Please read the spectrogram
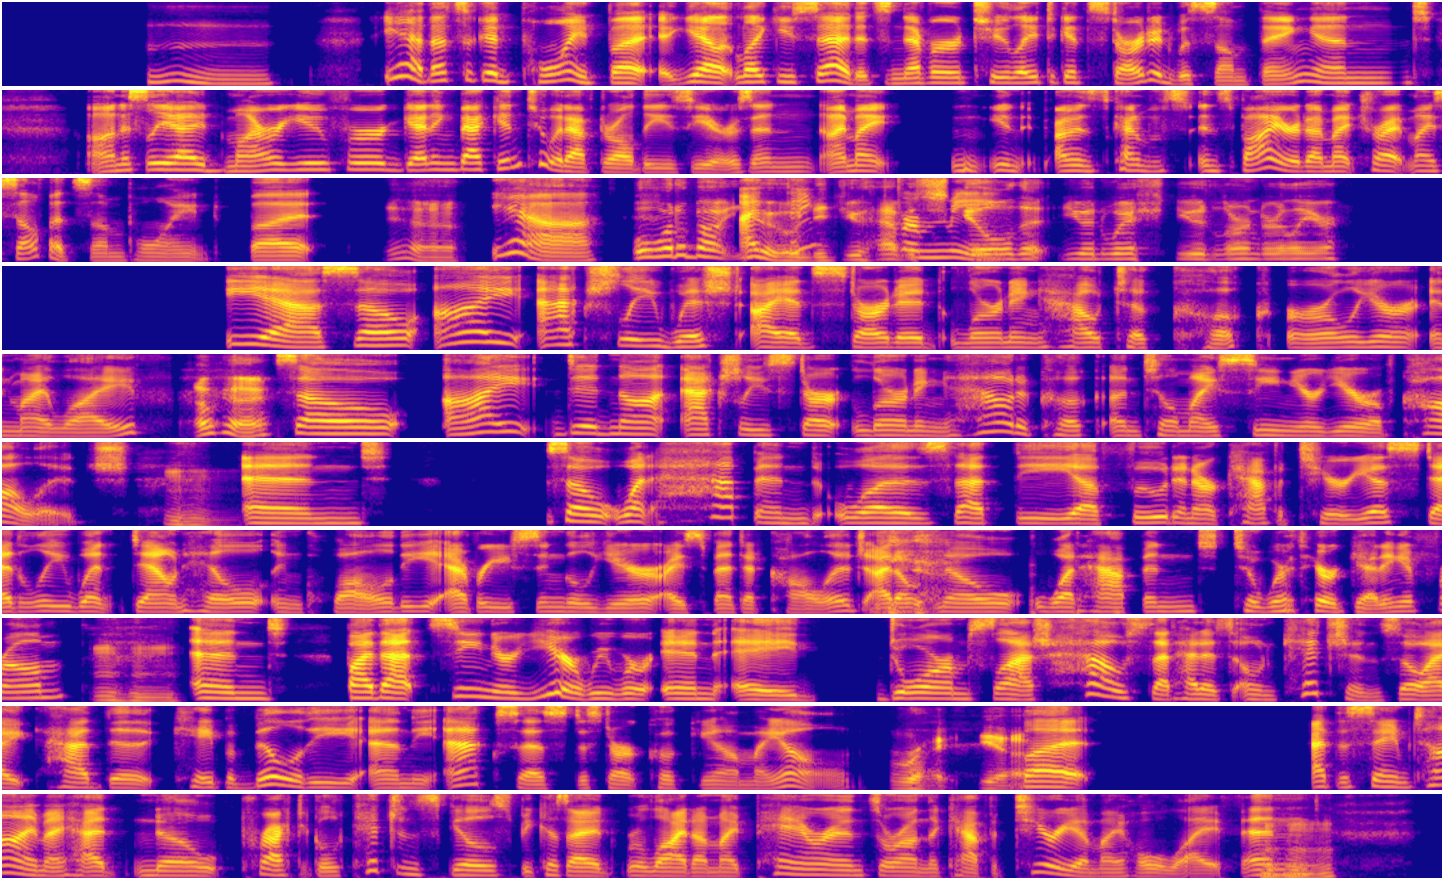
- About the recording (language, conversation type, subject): English, unstructured, What skill should I learn sooner to make life easier?
- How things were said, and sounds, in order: laughing while speaking: "Yeah"; chuckle; laughing while speaking: "where"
